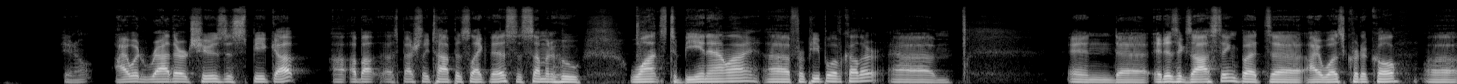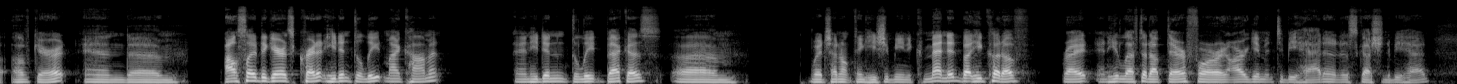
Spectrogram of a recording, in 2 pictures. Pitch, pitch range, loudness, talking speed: 120 Hz, 110-130 Hz, -19 LUFS, 190 wpm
